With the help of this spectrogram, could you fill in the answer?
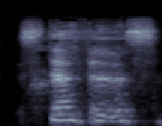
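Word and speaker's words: Stephens: It's Stevens with a, so it's Stevens. Steffens. It's Steffens.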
